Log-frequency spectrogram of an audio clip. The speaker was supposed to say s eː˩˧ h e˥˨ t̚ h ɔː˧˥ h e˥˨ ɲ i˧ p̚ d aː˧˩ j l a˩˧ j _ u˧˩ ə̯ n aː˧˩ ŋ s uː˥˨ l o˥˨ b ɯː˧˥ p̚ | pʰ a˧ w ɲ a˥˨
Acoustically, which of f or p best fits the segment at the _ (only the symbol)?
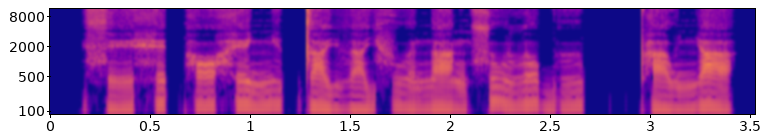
f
